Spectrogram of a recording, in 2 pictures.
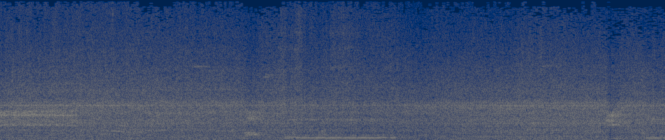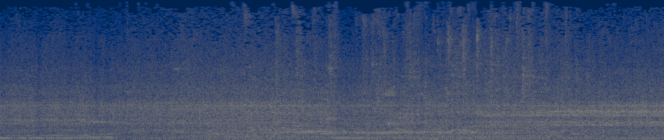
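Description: Water churns and splashes steadily in a boat's wake.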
